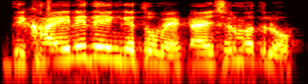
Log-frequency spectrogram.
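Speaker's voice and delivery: usual speaking voice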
